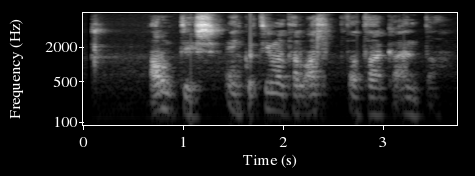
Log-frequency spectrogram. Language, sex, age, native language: Icelandic, male, 40-49, Icelandic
